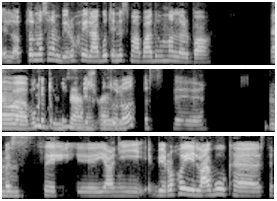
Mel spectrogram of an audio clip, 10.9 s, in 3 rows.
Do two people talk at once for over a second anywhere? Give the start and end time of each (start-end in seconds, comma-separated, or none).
3.8-5.3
